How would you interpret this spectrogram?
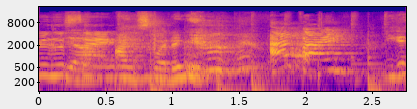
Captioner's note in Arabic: يضحك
